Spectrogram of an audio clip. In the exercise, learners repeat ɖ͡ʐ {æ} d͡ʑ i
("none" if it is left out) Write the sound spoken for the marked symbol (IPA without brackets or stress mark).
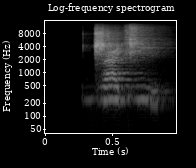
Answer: æ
